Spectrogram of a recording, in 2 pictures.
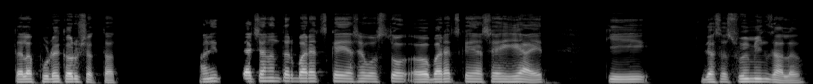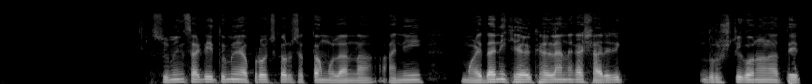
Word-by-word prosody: त्याला 125 +1 +6
पुढे 130 0 +4
करू 130 0 +7
शकतात. 100 0 -2 0.9
आणि 140 +3 +1
त्याच्यानंतर 150 +2 +1
बऱ्याच 145 0 +2
काही 145 -2 +3
अशा 135 +1 -1
वस्तू 130 +2 -2
अ, 115 -1 +3
बऱ्याच 125 +1 +3
काही 130 -1 -1
अशा 125 +1 -2
हे 130 0 +1
आहेत, 115 -2 +2 0.6
की 120 -1 0 0.6
जसं 120 +1 +2
स्विमिंग 130 +3 +2
झालं. 95 -4 +1 1.7
स्विमिंगसाठी 115 +2 -1
तुम्ही 120 0 0
अप्रोच 110 0 -1
करू 110 -1 -1
शकता 105 0 -3
मुलांना. 100 -1 -3 0.2
आणि 105 +3 -3 0.5
मैदानी 115 +5 +3
खेळ 110 -1 +4
खेळल्याने 110 0 0
काही 110 0 0
शारीरिक 105 +2 -1 0.8
दृष्टिकोनाला 105 +1 -1
ते 105 -1 +2
115 Hz, 125 wpm, -25 LUFS, 105-130 Hz, 1.7 s, करू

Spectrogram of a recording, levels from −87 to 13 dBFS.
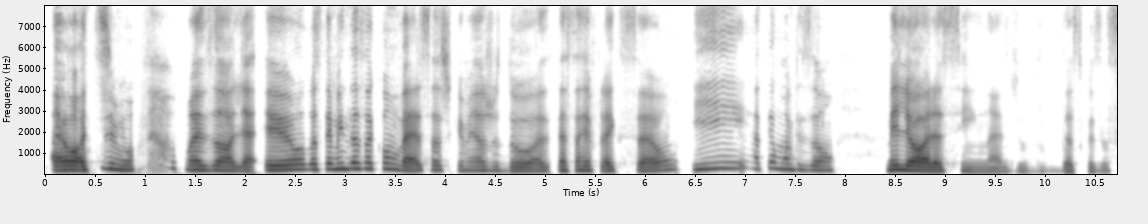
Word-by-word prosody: É 210 +1 +6
ótimo, 220 +2 +4 0.5
mas, 220 -1 +2
olha, 195 -3 +1
eu 225 +2 +3
gostei 250 +1 -2
muito 265 +1 +2
dessa 280 0 0
conversa, 215 -6 -1
acho 215 - -12
que 205 - -11
me 200 0 -8
ajudou 185 -2 -4 0.2
nessa 200 0 -3
reflexão 190 +1 -3
e 285 +5 -5
a 270 - -11
ter 295 +3 -10
uma 260 -3 -4
visão 215 -3 -7 0.5
melhor, 215 -4 +6
assim, 180 -1 -4
né, 165 -1 -13
de 165 +1 -21
do 165 0 -29
das 165 -1 -11
coisas 170 0 -17
210 Hz, 150 wpm, -19 LUFS, 185-235 Hz, 0.5 s, É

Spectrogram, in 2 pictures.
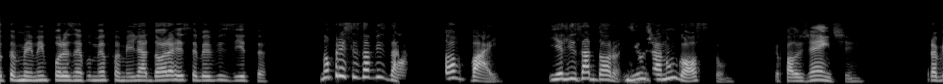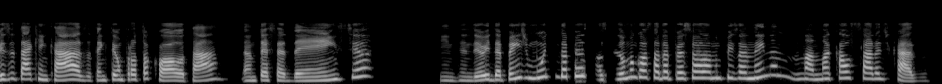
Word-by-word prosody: eu - - -3
também 195 -4 +1
nem 195 +1 -1
por 195 0 +1
exemplo, 190 0 -1
minha 195 +1 -2
família 190 -1 -3
adora 190 +3 +2
receber 200 -2 -1
visita. 185 -5 -7 0.5
Não 320 - 0
precisa 345 -4 +2
avisar, 335 -1 -3 0.5
só 300 0 +2
vai, - - +1 0.5
e 225 - -1
eles 255 +2 +1
adoram. 225 -8 +1
E 200 +1 0
eu - - 0
já 240 -2 +1
não 290 +6 0
gosto. 180 - -2 0.4
Eu 165 - -15
falo: 165 0 -1
"Gente, 165 -7 -2 0.7
para 190 - 0
visitar 240 +5 +1
aqui 245 -1 -3
em 215 - -2
casa 205 -2 +5
tem 195 - -4
que 195 - -9
ter 220 - +2
um 215 - -2
protocolo, 205 -8 +2
tá, 175 +8 +2 0.3
antecedência, 190 - -1 0.7
entendeu." 180 +2 -1
E - - +3
depende 250 +9 +1
muito 345 +5 0
da 355 - +3
pessoa, 360 - 0
se - - -24
eu 255 - +4
não 340 +3 +2
gostar 325 -2 +2
da 300 0 +2
pessoa, 275 +2 +1
ela 295 0 +4
não 290 0 -2
pisa 285 -1 0
nem 305 +6 +3
na 435 +1 -4
na 250 -3 -1
na 265 +3 0
calçada 285 -2 +1
de 250 - -16
casa. 155 +2 0
215 Hz, 190 wpm, -24 LUFS, 190-285 Hz, 0.7 s, casa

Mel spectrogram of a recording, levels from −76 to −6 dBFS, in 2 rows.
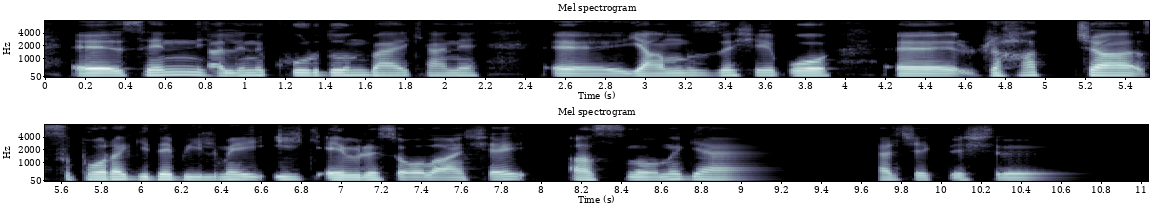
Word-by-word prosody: eee, 115 0 +7
senin 140 +5 0
idealini 120 0 -1
kurduğun 130 0 0
belki 125 0 -1
hani, 120 0 -3 0.4
eee, 110 - +3 0.3
yalnız 115 +2 0
yaşayıp 125 -1 -1
o, 120 -1 +4 0.3
eee, 110 -2 +4 0.2
rahatça 130 +1 +2
spora 125 +1 +2
gidebilme 125 -1 +1
ilk 125 0 -4
evresi 110 0 +3
olan 115 -1 +1
şey 120 +4 -2 0.2
aslında 115 +2 0
onu 125 +3 -1 1.0
gerçekleştirebilirsin. 100 -1 -6
120 Hz, 115 wpm, -21 LUFS, 110-125 Hz, 1.0 s, eee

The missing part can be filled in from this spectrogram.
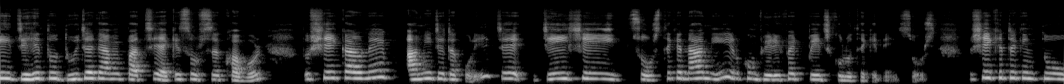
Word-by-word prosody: এই 280 - +7
যেহেতু 260 +4 +5 0.2
২ 240 +1 +3
জায়গায় 280 -2 +5
আমি 250 - -3
পাচ্ছি 215 +1 0
একই 235 +5 -3
সোর্সের 220 -2 -3
খবর। 180 -1 -1 0.5
তো - - -8
সেই 295 0 +3
কারণে 285 +1 +5 0.4
আমি 245 +4 +3
যেটা 240 -3 0
করি 380 0 -9 0.2
যে 270 - -2 0.4
যেই 260 +3 +3
সেই 265 -2 +1 0.4
সোর্স 205 -3 -2
থেকে 275 +1 -3
না 270 - +5
নিয়ে, 255 +5 -2
এরকম 265 -1 -6
ভেরিফাইড 215 +4 -1
পেজগুলো 215 -4 -2
থেকে 165 -1 -10
নেই - - -19
সোর্স। - - -13 0.4
তো 235 - -20
সেই 305 -1 +5
ক্ষেত্রে 300 -1 -1
কিন্তু 270 -1 -1
255 Hz, 180 wpm, -22 LUFS, 220-275 Hz, 0.5 s, এই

